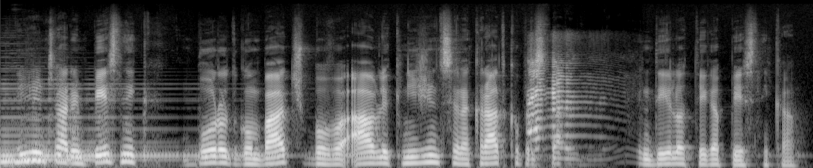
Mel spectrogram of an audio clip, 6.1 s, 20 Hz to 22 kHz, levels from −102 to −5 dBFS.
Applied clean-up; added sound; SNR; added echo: neural mask model RNNoise.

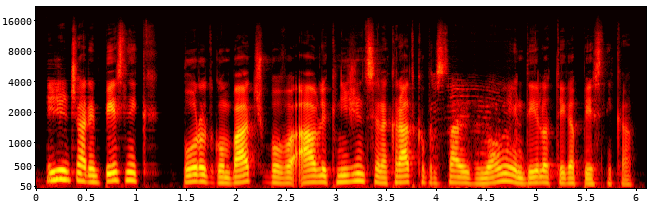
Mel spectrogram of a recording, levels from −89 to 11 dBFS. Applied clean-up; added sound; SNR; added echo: neural mask model DeepFilterNet 3.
